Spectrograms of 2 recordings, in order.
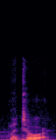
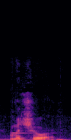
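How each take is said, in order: First: The middle consonant sounds like a plain 't'. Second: The middle consonant sounds like 'ch'. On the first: "But it's spelled M-A-T-U-R-E" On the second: "people spell the word M-A-C-H-U-E-R-E"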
